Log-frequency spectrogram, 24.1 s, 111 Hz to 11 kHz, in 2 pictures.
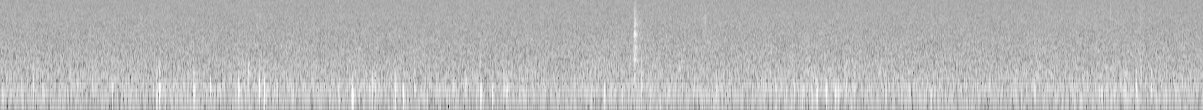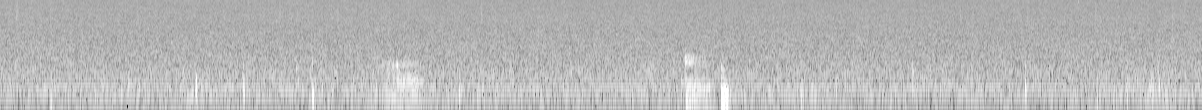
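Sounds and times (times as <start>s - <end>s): loud steady hiss: 0.0s - 24.0s
stomach gurgling: 13.7s - 20.2s.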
